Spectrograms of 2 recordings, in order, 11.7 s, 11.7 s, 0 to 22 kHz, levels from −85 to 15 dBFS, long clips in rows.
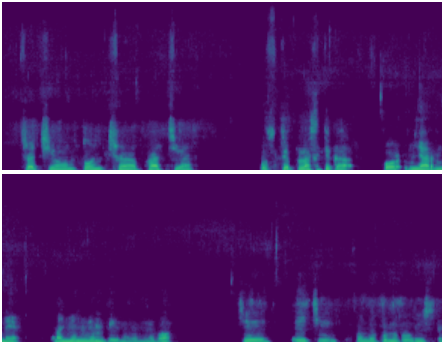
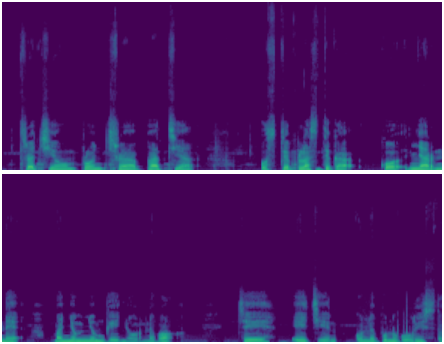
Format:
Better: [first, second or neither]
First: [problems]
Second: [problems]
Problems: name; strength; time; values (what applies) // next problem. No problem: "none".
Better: second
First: noise reduction (neural mask model Resemble Enhance denoiser)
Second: none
